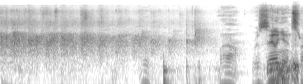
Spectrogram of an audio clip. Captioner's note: audience applauding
